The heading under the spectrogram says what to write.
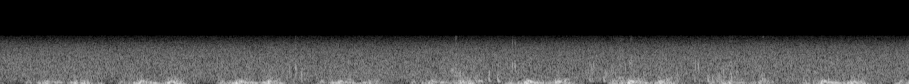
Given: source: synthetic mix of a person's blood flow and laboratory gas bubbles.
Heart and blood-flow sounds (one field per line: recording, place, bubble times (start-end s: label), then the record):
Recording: Doppler ultrasound of blood flow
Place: precordium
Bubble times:
2.88-3.08 s: bubbles
3.17-3.58 s: bubbles
4.47-5.17 s: bubbles
5.20-5.26 s: bubbles
5.85-6.49 s: bubbles
6.62-6.80 s: bubbles
6.86-7.42 s: bubbles
7.58-7.72 s: bubbles
7.79-7.96 s: bubbles
7.98-8.32 s: bubbles
From the record:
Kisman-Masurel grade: 221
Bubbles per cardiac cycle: several, 3 to 8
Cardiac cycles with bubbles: 10 to 50%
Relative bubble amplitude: barely perceptible (0.100 to 0.250)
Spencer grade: 2 (many but less than half of the cardiac periods contain bubble signals, singularly or in groups)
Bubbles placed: anywhere in the cardiac cycle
